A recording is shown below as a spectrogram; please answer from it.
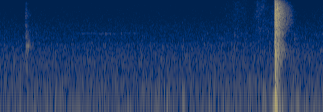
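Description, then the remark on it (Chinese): A single loud, sharp slap across the face cracks out after a stretch of near silence, preceded by a much fainter, brief smack early on. No one speaks. “要不是这里没鞭子，我可不会只扇几个巴掌就放过你了。”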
